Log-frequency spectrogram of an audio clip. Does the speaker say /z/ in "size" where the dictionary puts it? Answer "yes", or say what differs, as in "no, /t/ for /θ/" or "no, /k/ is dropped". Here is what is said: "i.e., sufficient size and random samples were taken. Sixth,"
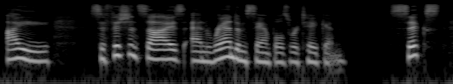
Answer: yes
